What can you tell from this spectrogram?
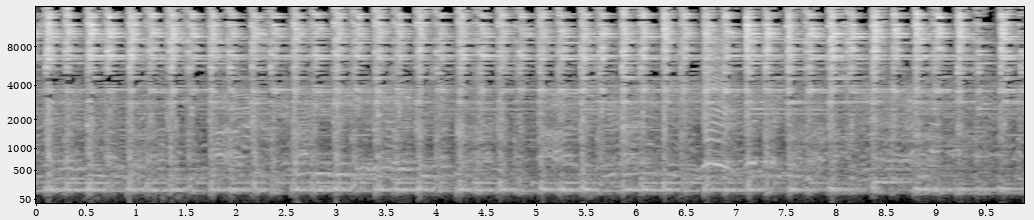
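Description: Live Nepali bhajan music: a group singing a devotional song over sustained low notes, with small hand cymbals keeping a fast, even beat.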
